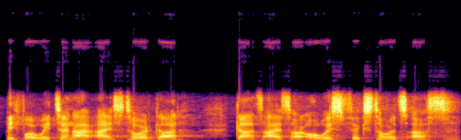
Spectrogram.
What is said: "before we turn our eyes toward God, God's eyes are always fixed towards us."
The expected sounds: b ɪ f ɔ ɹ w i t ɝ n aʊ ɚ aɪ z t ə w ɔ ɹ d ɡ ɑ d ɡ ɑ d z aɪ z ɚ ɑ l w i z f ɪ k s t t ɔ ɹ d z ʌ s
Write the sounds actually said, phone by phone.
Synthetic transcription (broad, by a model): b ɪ f ɔ ɹ w i t ɝ n aʊ ɚ aɪ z t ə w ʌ ɹ d ɡ ɑ d ɡ ɑ d z aɪ z ɚ ɑ l w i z f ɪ k s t t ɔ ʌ d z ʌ s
